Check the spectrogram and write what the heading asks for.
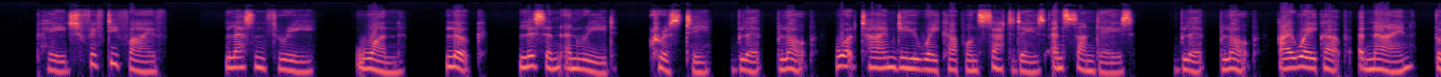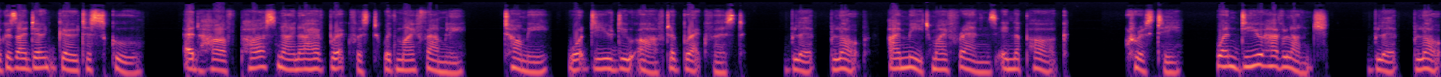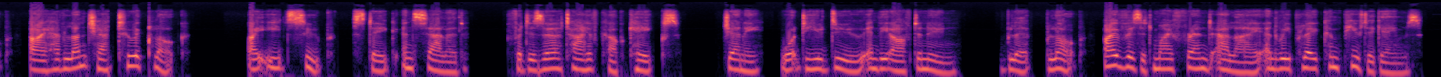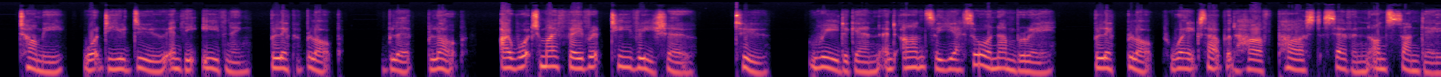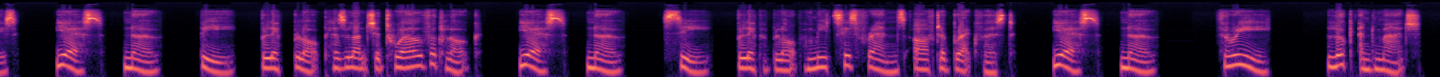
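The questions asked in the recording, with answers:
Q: Blip blop wakes up at 7:30 on Sundays.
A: No

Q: Blip blop has lunch at 12 o'clock.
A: No

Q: Blip blop meets his friends after breakfast.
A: Yes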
